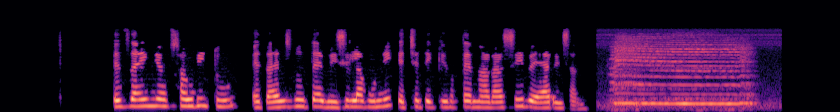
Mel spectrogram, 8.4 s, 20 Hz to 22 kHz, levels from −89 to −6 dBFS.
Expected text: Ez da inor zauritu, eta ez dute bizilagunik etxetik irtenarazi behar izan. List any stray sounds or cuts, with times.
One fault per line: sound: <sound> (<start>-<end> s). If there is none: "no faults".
sound: squeak (6.1-7.6 s)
